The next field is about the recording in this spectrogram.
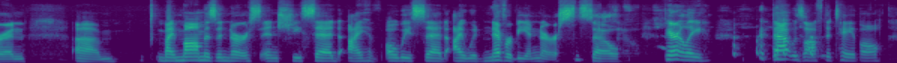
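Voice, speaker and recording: Brief: middle-aged woman guest from Connecticut, lowish voice, dry close recording, relaxed with fillers. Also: dry recording. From Connecticut, USA. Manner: frequent "um" fillers and repeats, laughs easily. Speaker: guest, associate professor. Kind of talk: casual interview conversation.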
